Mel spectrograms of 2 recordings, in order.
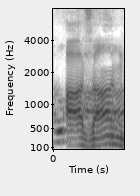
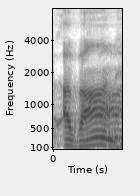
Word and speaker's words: اذان: بعض لوگ آذان کہتے ہیں، یاد رہے پہلے اذان کہتے کس طرح ہے، اس کا تلفظ سے بچ لیں. آذان اذن کی جمع ہے، اذن کہتے کان کو، یہ آذان نہیں ہے، یہ لفظ اذان ہے، ٹھیک ہے.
